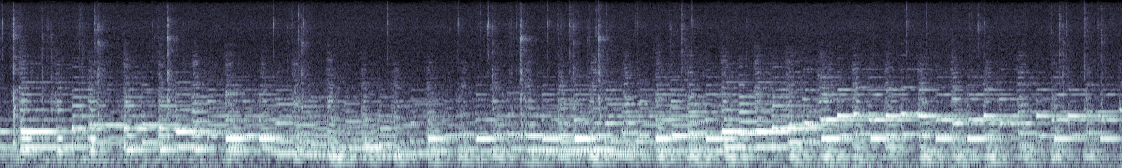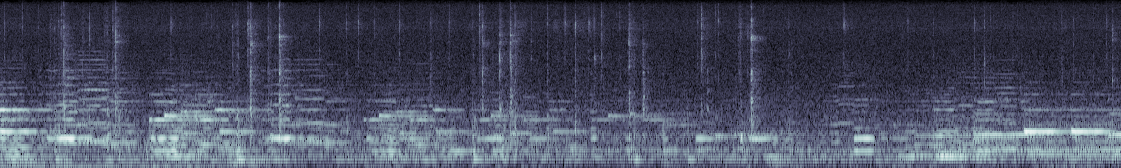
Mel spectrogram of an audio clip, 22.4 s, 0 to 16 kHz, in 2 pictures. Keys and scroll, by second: 0.5 2, 0.9 s, 1.6 5, 3.0 s, 4.6-6.7 typing, 9.7-12.3 typing, 13.6 s, 14.0 5, 16.0 s, 16.3 1, 17.6 s, 18.1 s, 18.6 5.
